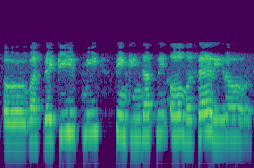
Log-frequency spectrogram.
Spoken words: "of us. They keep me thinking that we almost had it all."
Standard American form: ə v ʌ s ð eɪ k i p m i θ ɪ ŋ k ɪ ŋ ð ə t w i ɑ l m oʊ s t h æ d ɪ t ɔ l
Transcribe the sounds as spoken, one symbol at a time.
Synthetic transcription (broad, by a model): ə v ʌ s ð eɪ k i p m i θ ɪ ŋ k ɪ ŋ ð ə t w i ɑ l oʊ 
